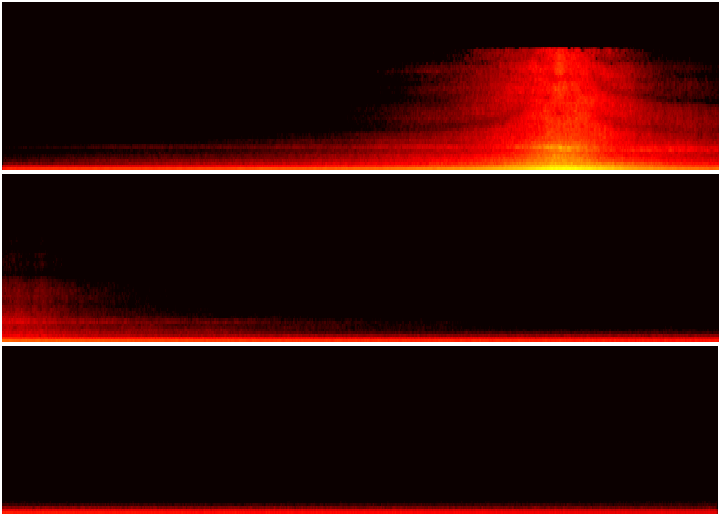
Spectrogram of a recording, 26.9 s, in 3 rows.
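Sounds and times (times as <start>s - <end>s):
motorcycle passing by: 1.3s - 14.8s.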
